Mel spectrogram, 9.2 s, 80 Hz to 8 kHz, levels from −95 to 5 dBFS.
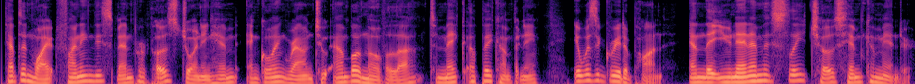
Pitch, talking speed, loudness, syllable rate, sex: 120 Hz, 185 wpm, -21 LUFS, 6.1 syllables/s, male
